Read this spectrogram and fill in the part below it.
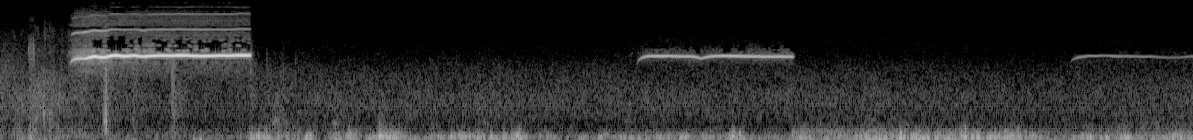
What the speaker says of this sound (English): you have a little whistle that you can blow into, and this thing is actually surprisingly loud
